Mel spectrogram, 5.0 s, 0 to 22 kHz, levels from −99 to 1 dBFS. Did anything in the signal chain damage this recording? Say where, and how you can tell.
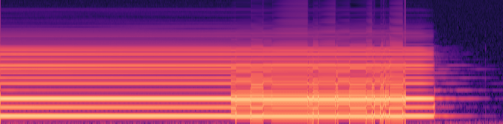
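Yes: from 2.32 to 4.05 s the music turns into a rigid metallic buzz at 134 Hz, robotic sound from repeated short buffers, likely a starved playback buffer looping about 7.5 ms chunks.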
